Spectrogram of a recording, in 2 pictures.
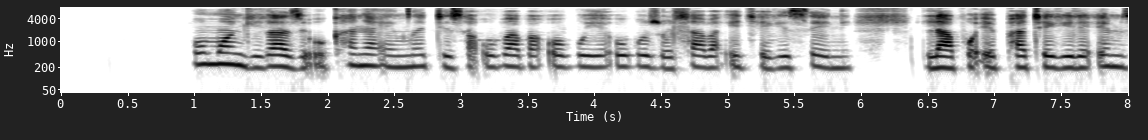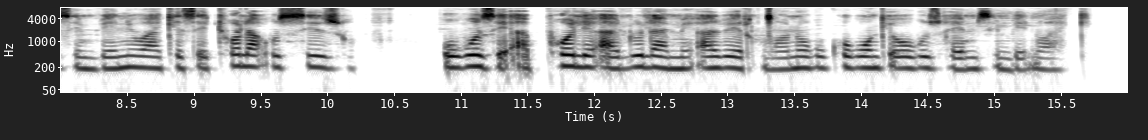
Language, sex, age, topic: North Ndebele, female, 25-35, health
